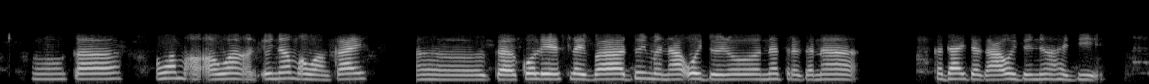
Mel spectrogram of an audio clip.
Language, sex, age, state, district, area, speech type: Manipuri, female, 30-45, Manipur, Kangpokpi, urban, conversation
